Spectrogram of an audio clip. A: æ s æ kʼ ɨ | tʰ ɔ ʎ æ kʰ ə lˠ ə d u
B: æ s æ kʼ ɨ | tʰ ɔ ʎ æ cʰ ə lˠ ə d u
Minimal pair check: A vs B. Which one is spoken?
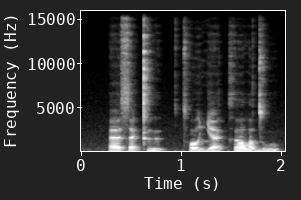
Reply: A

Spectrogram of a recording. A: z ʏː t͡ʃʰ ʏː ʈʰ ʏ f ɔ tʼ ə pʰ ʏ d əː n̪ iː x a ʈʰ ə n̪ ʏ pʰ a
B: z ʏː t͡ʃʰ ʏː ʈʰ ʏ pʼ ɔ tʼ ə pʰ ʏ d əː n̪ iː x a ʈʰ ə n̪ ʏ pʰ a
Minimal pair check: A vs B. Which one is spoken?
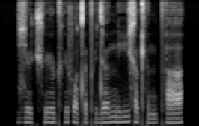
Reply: A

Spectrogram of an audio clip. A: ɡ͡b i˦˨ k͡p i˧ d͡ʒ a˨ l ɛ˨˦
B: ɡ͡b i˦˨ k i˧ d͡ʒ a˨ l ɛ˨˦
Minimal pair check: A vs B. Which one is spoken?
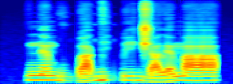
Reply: A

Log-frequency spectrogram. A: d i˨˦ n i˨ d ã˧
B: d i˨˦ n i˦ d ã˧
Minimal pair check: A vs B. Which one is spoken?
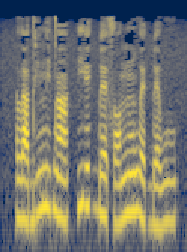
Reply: B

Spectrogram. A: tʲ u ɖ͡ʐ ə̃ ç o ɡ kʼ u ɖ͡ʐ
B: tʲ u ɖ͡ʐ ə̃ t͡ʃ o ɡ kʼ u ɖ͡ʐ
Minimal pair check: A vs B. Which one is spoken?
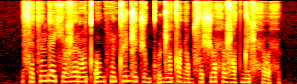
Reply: B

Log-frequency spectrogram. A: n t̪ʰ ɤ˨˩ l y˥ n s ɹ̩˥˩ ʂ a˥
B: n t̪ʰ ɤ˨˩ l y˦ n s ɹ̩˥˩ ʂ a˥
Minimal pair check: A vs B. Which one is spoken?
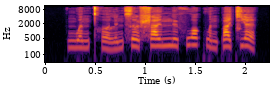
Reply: B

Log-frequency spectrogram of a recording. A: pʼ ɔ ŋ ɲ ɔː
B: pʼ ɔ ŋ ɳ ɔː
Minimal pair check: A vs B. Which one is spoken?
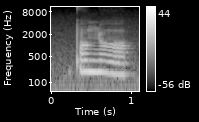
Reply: B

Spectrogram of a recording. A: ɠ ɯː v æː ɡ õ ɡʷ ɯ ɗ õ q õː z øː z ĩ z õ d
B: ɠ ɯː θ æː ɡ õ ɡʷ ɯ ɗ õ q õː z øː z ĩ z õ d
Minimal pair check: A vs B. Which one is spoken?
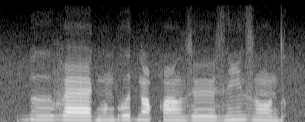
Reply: A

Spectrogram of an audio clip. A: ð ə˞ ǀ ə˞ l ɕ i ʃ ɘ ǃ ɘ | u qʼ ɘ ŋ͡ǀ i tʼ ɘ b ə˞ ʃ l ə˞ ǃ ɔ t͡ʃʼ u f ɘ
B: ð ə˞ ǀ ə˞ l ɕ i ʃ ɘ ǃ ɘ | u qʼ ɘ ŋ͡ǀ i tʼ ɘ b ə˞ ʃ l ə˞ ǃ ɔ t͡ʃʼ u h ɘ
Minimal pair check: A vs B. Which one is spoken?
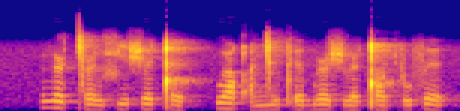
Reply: A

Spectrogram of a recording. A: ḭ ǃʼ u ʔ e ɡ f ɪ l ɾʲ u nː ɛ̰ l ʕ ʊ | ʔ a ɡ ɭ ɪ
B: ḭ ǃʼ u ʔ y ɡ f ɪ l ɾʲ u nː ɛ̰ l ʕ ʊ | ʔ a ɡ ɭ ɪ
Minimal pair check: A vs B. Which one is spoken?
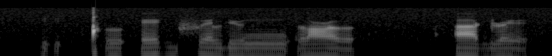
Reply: A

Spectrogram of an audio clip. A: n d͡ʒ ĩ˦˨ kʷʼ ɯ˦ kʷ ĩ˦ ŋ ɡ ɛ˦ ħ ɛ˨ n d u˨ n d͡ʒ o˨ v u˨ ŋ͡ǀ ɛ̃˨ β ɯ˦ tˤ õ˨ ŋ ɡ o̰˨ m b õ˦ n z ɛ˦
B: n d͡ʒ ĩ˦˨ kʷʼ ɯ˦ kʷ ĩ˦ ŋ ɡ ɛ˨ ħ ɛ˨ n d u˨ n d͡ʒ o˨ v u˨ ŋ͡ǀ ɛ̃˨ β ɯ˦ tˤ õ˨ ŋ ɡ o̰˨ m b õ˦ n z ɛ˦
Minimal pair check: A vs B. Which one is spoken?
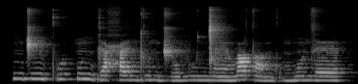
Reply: B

